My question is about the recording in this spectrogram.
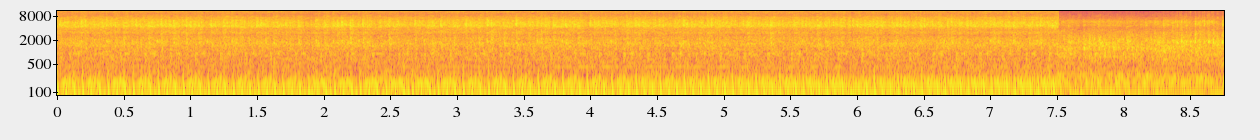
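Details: Mercedes OM603 diesel in a Ford Ranger (Doomsday Diesel adapter, ZF5 transmission), first start, hose wedged in throttle linkage: steady even low clatter right after catching, no misses; idling cleanly while warming, good oil pressure.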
